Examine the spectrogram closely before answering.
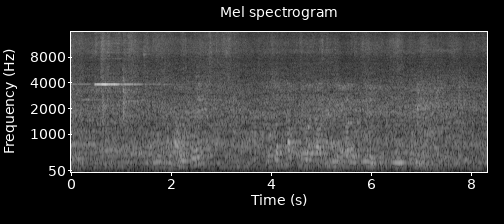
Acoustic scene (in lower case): subway station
